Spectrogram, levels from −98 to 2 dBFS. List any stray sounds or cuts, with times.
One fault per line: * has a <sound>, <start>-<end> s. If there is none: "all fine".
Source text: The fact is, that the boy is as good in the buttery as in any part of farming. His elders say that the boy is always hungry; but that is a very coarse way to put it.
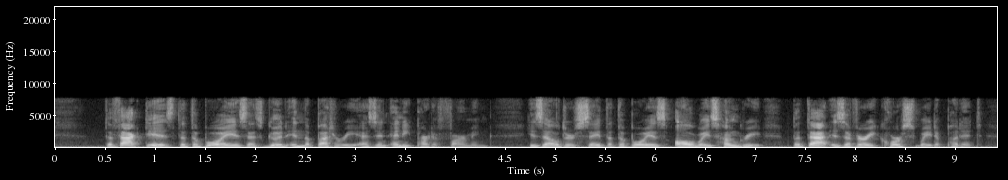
all fine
